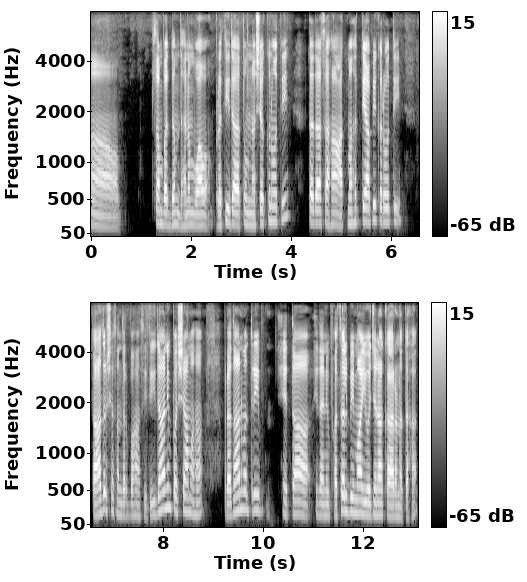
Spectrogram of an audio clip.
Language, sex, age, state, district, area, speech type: Sanskrit, female, 60+, Karnataka, Uttara Kannada, urban, spontaneous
